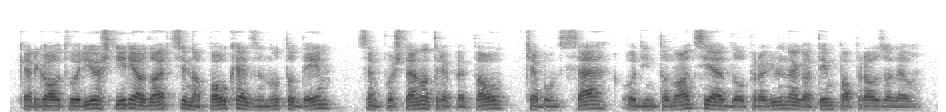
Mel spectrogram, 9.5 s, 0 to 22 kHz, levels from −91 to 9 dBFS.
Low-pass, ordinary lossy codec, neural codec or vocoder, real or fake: 7.2 kHz; Opus, 64 kbps; none; real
